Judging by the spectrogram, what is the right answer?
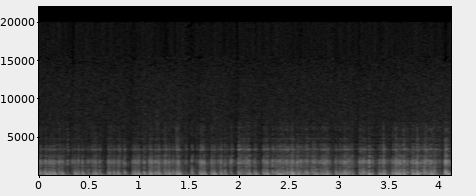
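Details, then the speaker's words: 1951 Northern Electric Baby Champ tube radio, tubes lit on a current-limited isolation transformer variac supply: constant hiss with irregular sharp crackles and pops, no station even at full volume, from a leaky capacitor on the output tube's grid. "Let's see if the actual radio itself is on. Turn the lights down here. Oh, it's crackling."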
